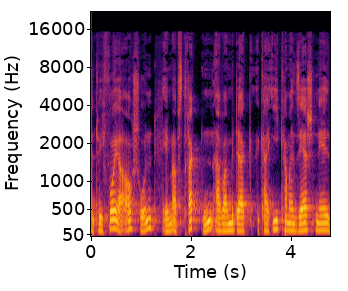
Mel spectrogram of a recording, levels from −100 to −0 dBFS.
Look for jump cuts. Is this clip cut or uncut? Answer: uncut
